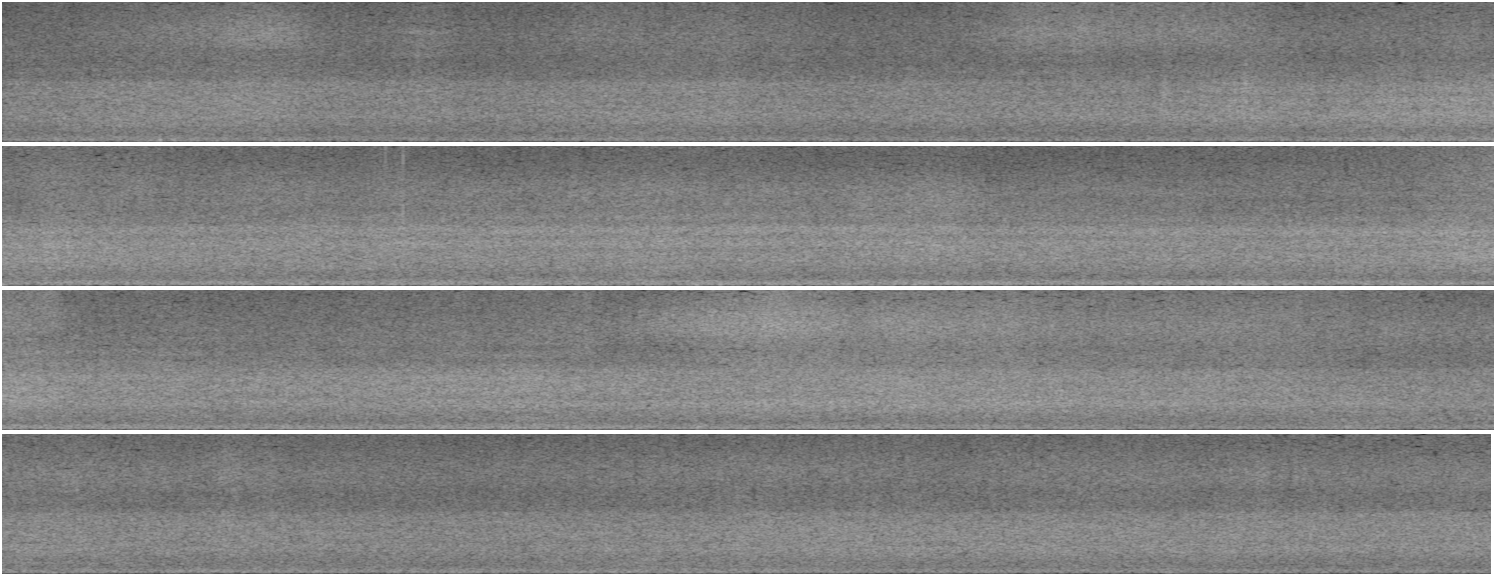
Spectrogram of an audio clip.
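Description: Heavy storm surf breaking over and around a stone harbour pier: a steady rush of churning, crashing seawater that swells a little in the middle.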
